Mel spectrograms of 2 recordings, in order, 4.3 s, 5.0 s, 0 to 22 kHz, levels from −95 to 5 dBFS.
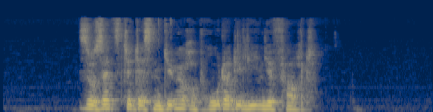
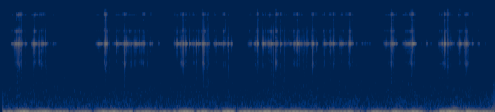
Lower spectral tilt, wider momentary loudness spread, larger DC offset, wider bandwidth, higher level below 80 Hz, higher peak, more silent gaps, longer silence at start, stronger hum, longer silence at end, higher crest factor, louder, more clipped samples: first, -5.5 dB/octave vs -1.5 dB/octave; about the same, 8 LU vs 8 LU; neither; second, 11.5 kHz vs 14 kHz; about the same, -58 dBFS vs -54 dBFS; first, -8 dBFS vs -34 dBFS; neither; first, 0.8 s vs 0.05 s; neither; first, 1.2 s vs 0 s; about the same, 18 dB vs 14 dB; first, -24 LUFS vs -57 LUFS; neither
